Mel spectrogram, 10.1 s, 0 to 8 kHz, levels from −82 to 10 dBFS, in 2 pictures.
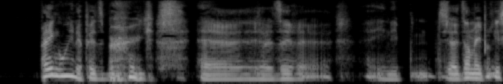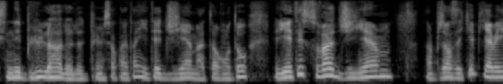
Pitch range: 130-160 Hz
